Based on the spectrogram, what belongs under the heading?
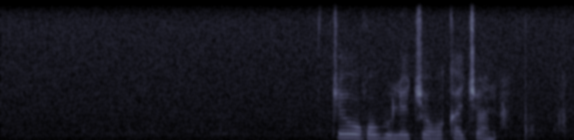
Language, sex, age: Northern Sotho, female, 26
